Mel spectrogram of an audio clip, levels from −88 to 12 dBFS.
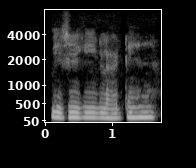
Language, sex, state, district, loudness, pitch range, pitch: Hindi, male, Uttar Pradesh, Budaun, -24 LUFS, 130-140 Hz, 135 Hz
